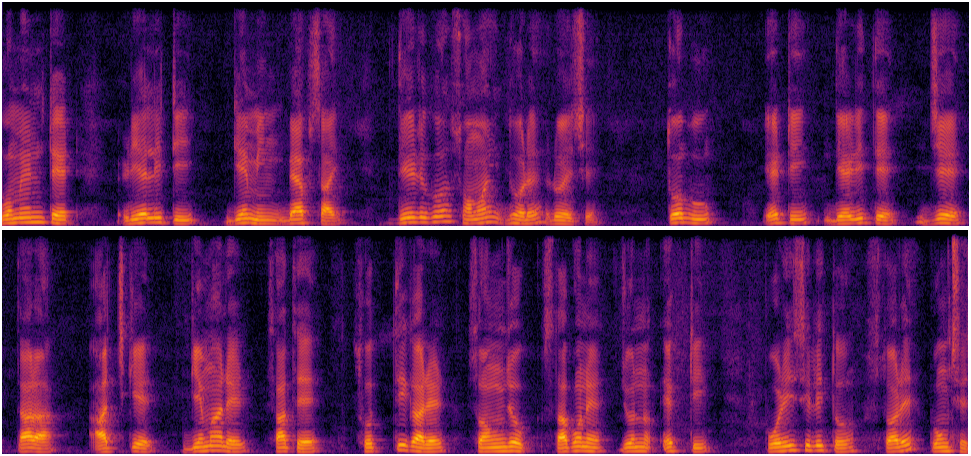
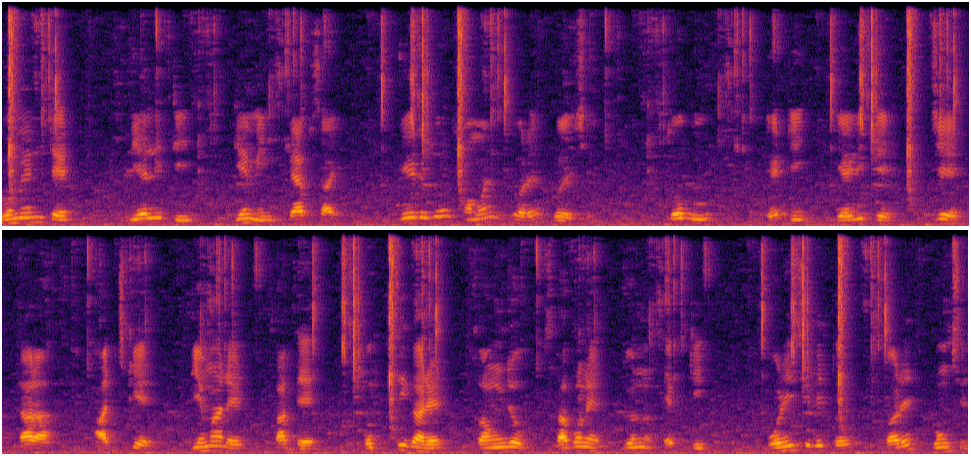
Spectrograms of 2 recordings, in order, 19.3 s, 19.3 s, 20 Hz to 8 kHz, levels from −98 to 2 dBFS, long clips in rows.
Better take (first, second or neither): first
